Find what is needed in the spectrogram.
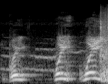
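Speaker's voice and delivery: high, loud plea to stop; urgent calling out. Acted. Calling after someone to stop, urgent shout. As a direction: shout it out fast to halt someone.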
